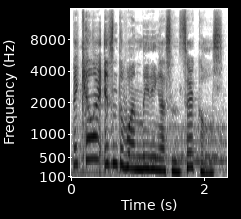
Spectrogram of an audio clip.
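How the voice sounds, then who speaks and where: A woman's voice: high-pitched, big pitch swings, brisk, a little mellow, faint music behind. A woman playing an earnest young student in an audio drama, reasoning insistently and emphatically. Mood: resolved, deducing. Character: earnest young female student defending the accused.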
